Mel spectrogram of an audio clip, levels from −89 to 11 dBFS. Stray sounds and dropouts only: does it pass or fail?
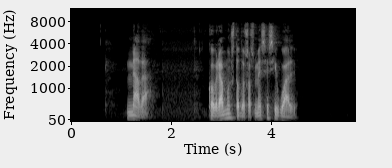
pass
